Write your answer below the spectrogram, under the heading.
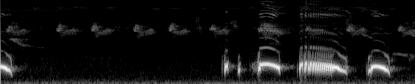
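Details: Spotted dove: after a single arched coo and a quiet gap with distant chirps, a quick pair of short notes leads into a coo, a long buzzing croo and a final rounded coo.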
